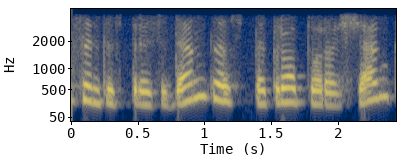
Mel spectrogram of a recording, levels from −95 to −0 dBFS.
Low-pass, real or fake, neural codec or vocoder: 3.6 kHz; real; none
